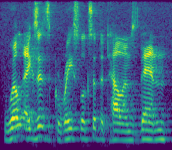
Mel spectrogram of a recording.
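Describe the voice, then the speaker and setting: Slow, deliberate male host in echoey venue. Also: a little high, steady tone. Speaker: host and stage-direction reader. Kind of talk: live table read, announcing and narrating script. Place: live venue with audience.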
